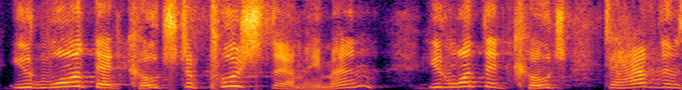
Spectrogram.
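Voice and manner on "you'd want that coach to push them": ordinary talk, nothing marked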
